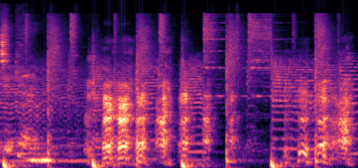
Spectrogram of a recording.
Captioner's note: Monty laughs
